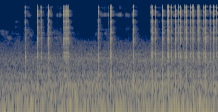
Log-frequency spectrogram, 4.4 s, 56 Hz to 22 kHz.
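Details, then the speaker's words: Audi A4 B7 used fuel injector bench click test on a car battery: sharp irregular ticks each time the lead is tapped, solenoid snapping the injector open cleanly; injector actuating normally. "so now this is a good one so i'm testing all my injectors to see if they're good or bad"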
